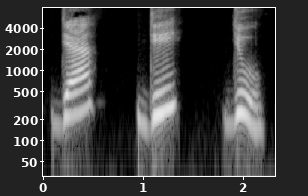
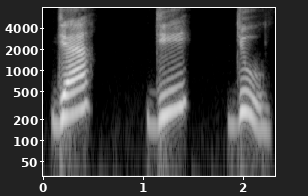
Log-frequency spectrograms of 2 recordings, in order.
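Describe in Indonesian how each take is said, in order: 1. Konsonannya tegas, seperti j. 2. Konsonannya tegas, seperti j.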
